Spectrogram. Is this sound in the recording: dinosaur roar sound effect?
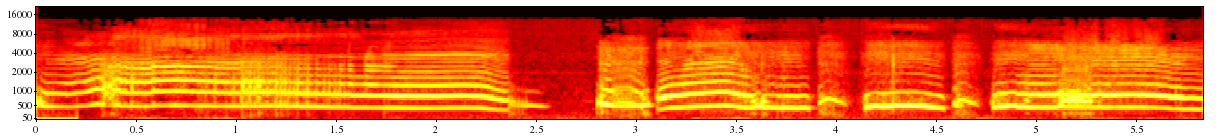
no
